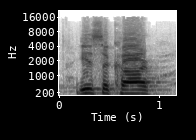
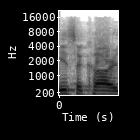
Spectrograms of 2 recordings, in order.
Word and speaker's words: Issachar: But this son, the ninth one, Issachar, it sounds like the word wages, Sakhar.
